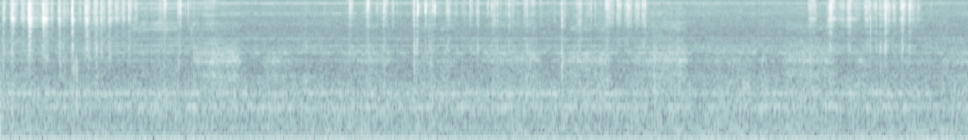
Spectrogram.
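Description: A paintbrush scrapes and ticks softly against a small figure.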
